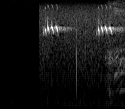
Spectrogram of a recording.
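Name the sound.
crickets chirping sound effect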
